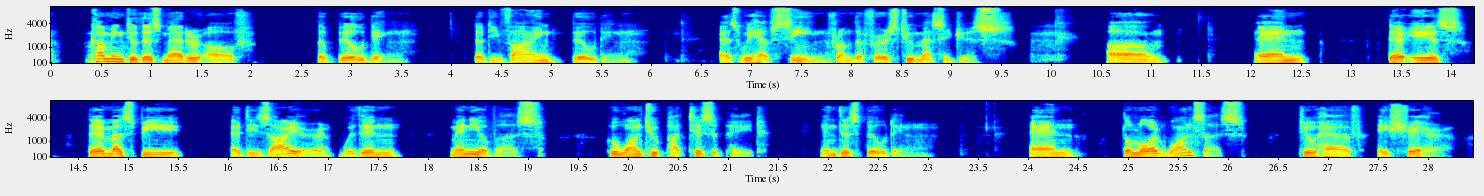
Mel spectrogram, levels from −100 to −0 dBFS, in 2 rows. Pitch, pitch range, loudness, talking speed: 110 Hz, 100-125 Hz, -22 LUFS, 100 wpm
